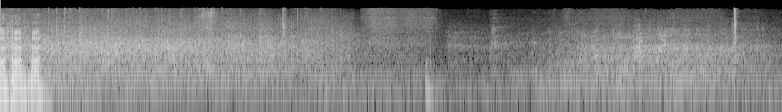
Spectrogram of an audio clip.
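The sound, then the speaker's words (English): A church audience applauds as the speaker comes to the pulpit, in a dense, steady wash of clapping that dips briefly partway through, then swells again, with a few scattered chuckles mixed in. “I just want to say, no one's ever applauded when I come to the pulpit, you know.”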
